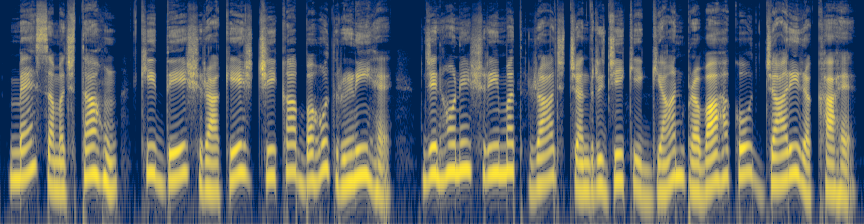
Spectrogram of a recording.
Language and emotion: Hindi, neutral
